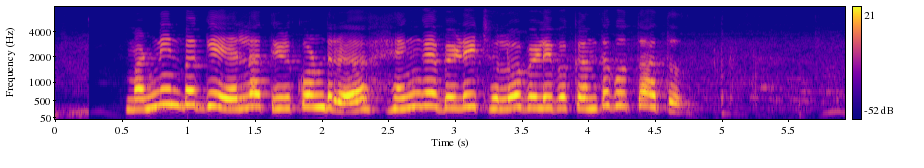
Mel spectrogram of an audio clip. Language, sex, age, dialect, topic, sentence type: Kannada, female, 31-35, Northeastern, agriculture, statement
